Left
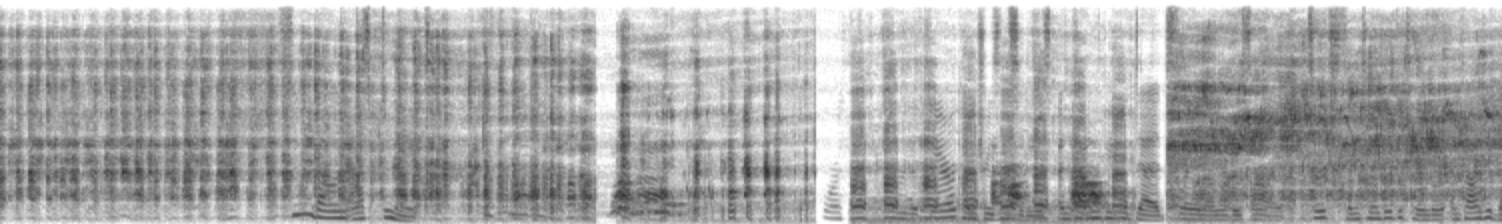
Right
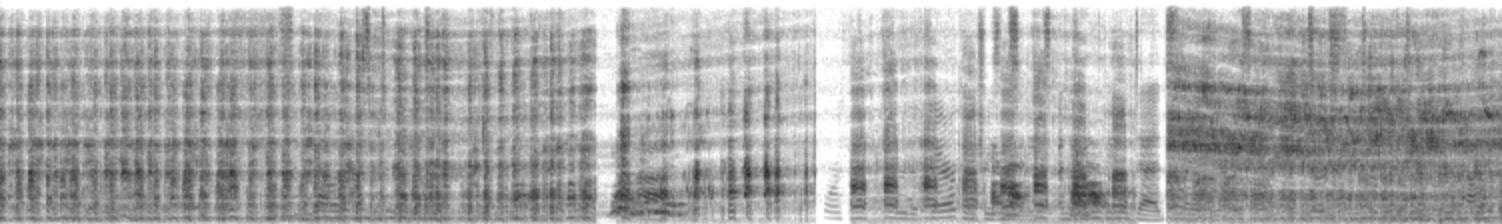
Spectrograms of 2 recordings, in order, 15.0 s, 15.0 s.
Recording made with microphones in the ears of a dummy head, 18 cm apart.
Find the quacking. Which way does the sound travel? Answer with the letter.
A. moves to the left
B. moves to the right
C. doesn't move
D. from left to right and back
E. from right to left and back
E.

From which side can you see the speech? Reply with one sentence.
In this clip you hear the speech on the left.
